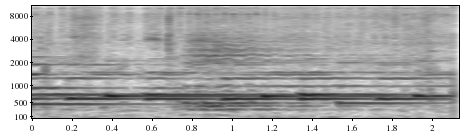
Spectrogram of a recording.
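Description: Background music: a melody of held, steady notes with no drum beat.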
